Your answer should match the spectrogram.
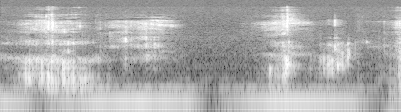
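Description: Near silence: a faint steady hum with two soft, brief noises, one just after the start and one past the middle.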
